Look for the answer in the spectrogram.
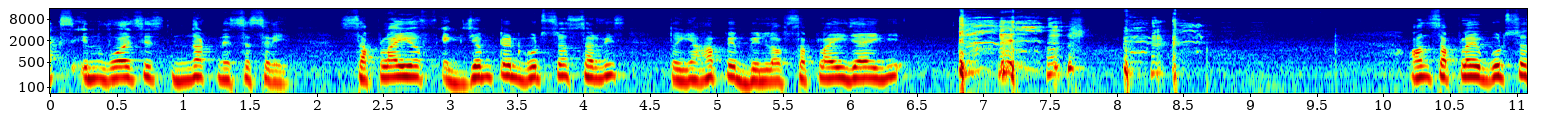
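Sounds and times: man coughing: 6.8s - 8.8s.

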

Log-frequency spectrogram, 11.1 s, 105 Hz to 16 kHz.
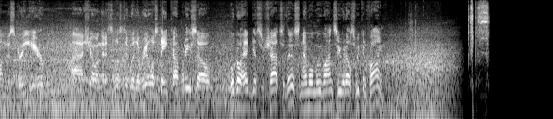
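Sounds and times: camera shutter click: 9.4s - 9.9s.

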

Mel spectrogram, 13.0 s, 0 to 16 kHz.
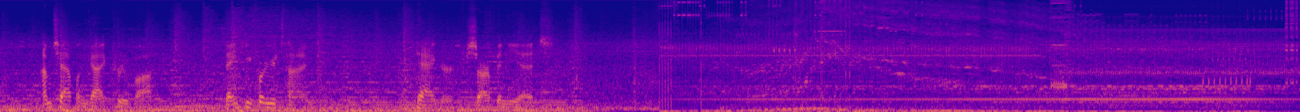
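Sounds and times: dense mechanical whirring: 6.6s - 13.0s
held tone: 6.6s - 13.0s.

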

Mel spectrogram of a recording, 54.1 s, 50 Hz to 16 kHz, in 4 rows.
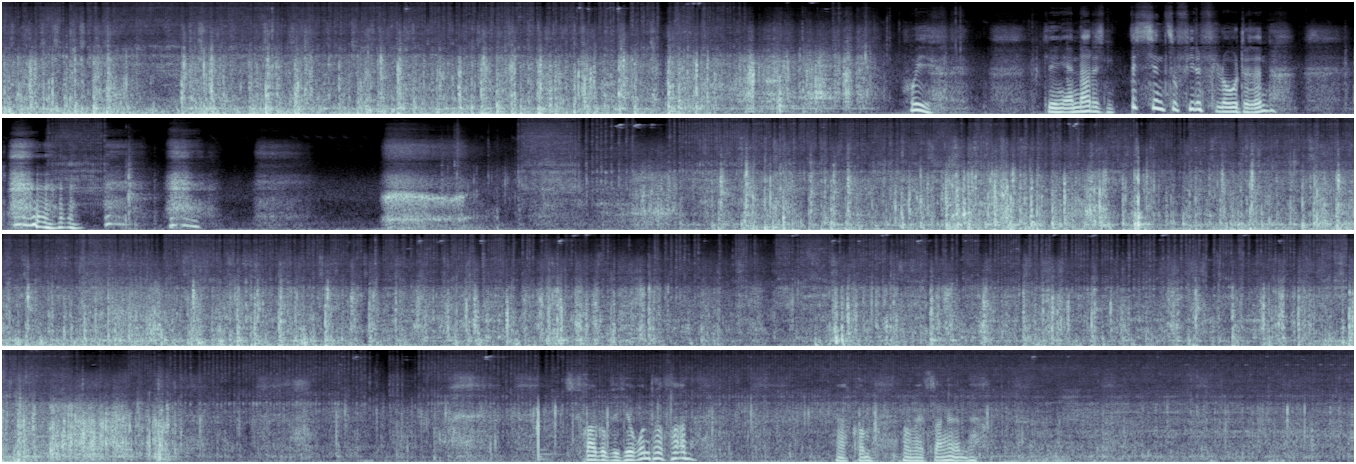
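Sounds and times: freewheel ratcheting: 0.0s - 8.4s, 18.6s - 54.0s
mountain bike rattling over trail: 0.0s - 15.5s, 18.4s - 54.0s.

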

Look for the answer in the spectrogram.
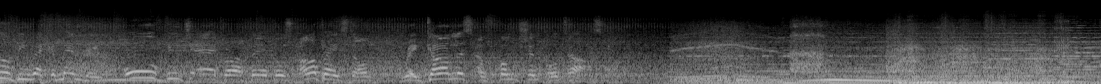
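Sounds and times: heavy vehicle engine revving: 0.0s - 11.0s.

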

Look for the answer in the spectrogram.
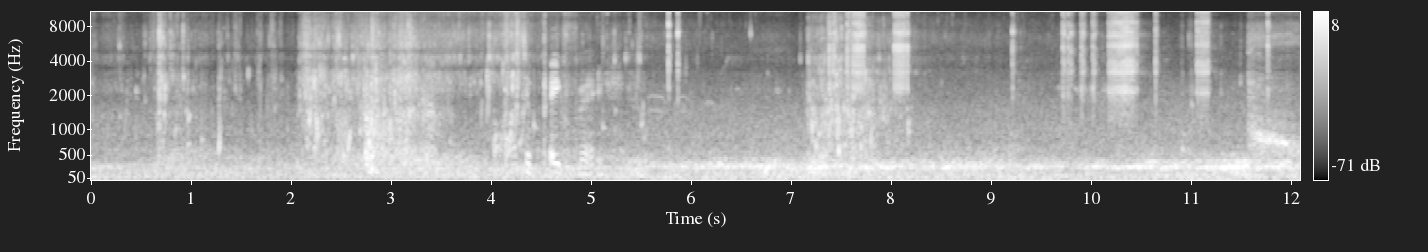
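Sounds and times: splashing or rustling: 0.3s - 5.6s, 7.2s - 8.0s.

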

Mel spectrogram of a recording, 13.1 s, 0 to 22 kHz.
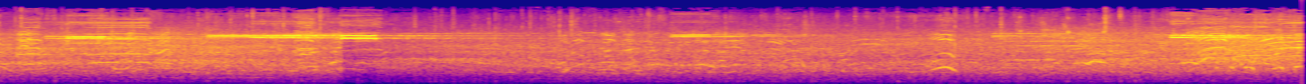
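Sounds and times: crowd chatter: 0.0s - 13.0s
whistle blasts: 0.5s - 1.3s, 2.1s - 4.5s, 11.7s - 12.2s.

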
